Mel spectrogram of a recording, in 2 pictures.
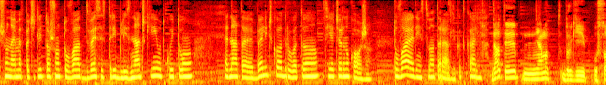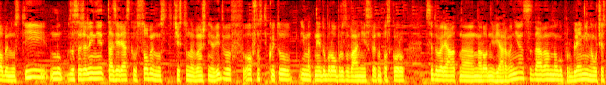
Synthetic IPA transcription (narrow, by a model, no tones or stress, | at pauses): t͡ʃnonajmɛfpɛt͡ʃɛ̥t̪lʲit̪ɔt͡ʃnot̪ovad̪vɛsɛst̪ɾibliznat͡ʃk̟iot̪koit̪o | ɛd̪nat̪əɛbɛlit͡ʃkəːd̪ɾuɡət̪əsiɛt͡ʃɛɾnokɔʒə | t̪ovaɛːd̪inst̪vɛnət̪əɾazlikət̪ɐ̥kalid̪at̪ɛnʲamɐt̪d̪ɾuɡʲiosɔbɛnost̪inozɐsəʒɐlɛniɛt̪aziɾʲaskəosɔbɛnost̪t͡ʃist̪onɐvɤnʃnijəvit̪vəfɔpʃt̪nost̪i̥koit̪ʊimət̪nɛd̪obɾɔːbɾɐzovaniɛisoːt̪vɛt̪nopɔskɔɾo | sɛd̪ovɛɾʲavɐt̪nɐnɐɾɔd̪nivʲjaɾvɐniəsɐzd̪avəmnɔɡʊpɾoblɛmiːmnɔɡʊt͡ʃɛst̪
